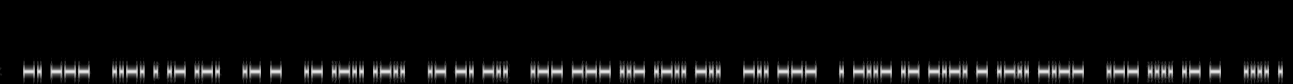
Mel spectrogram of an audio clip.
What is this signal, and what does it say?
Morse code, heard as a keyed tone, about 36 wpm, 600 Hz. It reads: NO FEAR AT ALL AND WOULD DO EXACTLY WHAT HE
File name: the old man and the sea 2 35wpm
